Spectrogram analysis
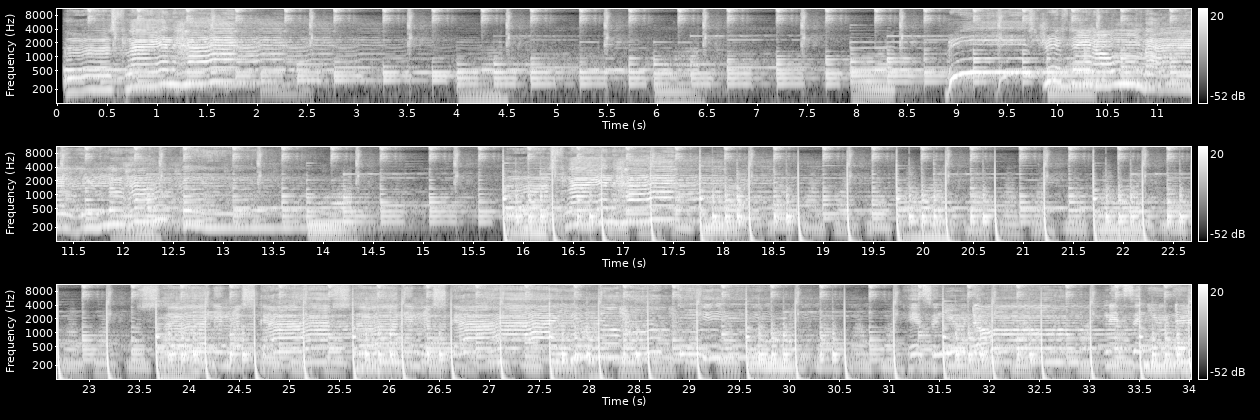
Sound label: birds flying high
